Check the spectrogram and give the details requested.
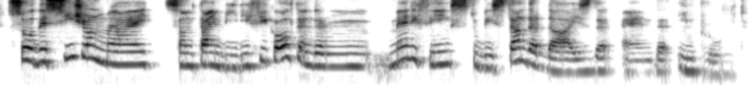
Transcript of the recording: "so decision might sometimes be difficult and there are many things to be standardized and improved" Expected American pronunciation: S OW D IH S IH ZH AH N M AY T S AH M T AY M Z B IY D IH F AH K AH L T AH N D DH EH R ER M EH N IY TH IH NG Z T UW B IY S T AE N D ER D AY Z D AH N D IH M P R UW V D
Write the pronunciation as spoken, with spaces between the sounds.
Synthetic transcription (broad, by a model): S OW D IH S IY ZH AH N M AY T S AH M T AY M B IY D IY F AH K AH L T AH N D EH R M EH N IY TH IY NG S T UW B IY S T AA N D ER D AY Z D AH N D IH M P R UW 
